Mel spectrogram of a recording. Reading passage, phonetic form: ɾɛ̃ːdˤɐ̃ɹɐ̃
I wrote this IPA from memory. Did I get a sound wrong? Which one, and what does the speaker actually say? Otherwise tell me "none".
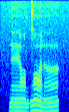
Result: ɹ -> ɾ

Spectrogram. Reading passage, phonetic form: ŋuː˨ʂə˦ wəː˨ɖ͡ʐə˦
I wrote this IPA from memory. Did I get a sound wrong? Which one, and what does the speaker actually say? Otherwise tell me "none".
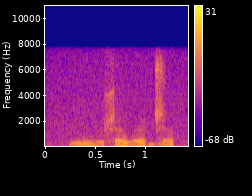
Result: none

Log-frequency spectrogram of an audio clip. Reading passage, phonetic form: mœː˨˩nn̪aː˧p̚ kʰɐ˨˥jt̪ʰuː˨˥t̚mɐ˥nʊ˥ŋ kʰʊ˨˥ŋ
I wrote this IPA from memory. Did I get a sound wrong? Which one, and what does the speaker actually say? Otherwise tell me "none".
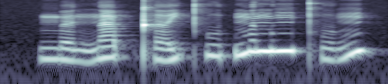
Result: uː˨˥ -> uː˧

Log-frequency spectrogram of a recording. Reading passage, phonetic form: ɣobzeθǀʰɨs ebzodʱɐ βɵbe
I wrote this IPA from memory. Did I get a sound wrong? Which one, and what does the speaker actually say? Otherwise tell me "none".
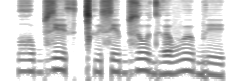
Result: none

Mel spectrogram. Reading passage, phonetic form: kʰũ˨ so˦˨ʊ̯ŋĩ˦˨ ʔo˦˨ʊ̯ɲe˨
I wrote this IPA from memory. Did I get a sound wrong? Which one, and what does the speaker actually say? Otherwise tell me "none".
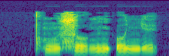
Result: none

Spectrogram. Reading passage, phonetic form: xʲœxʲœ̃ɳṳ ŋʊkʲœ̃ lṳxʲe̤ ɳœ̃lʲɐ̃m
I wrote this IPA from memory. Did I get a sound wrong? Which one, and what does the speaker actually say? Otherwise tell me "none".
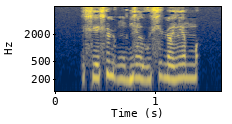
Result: kʲ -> ɡʲ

